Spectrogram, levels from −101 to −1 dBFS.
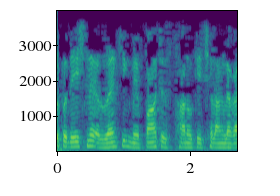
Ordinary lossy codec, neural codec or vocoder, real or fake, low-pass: none; none; real; 3.6 kHz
